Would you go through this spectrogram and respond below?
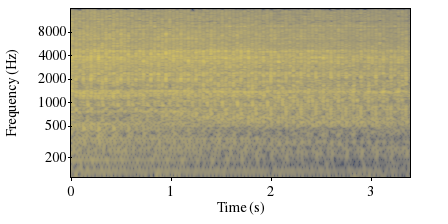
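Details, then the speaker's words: Isuzu Panther Touring diesel from Madiun at hot idle after blow-by repair; smoother as it heats, even clatter about 200 beats per minute with no stumbles, blow-by gone. "mobil ini kita coba kita bawa pulang itu kalau semakin panas malah halus"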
